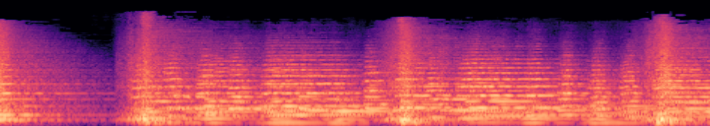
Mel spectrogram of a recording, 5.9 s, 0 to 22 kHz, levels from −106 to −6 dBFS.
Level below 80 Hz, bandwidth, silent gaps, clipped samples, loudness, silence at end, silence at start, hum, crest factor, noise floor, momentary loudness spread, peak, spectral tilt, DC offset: -40 dBFS; 15.5 kHz; none; under 0.1%; -20 LUFS; 0 s; 0 s; none; 18 dB; -42 dBFS; 8 LU; -2 dBFS; -5.5 dB/octave; under 0.1%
